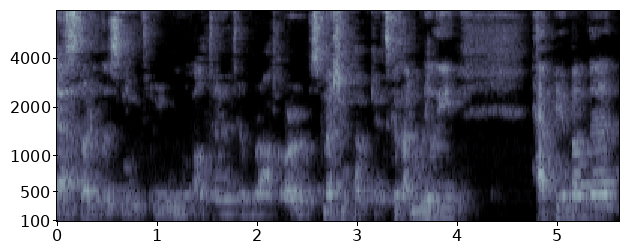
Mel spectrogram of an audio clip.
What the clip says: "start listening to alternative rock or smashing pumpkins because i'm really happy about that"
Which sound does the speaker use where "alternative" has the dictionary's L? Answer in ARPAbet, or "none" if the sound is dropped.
L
